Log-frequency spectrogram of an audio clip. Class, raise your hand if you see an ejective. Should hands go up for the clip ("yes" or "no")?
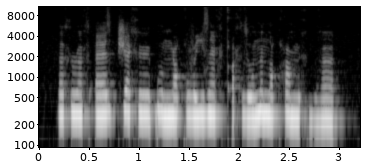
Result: yes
